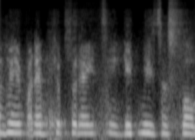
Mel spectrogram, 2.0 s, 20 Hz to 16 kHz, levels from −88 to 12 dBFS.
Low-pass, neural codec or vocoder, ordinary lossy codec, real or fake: 14.4 kHz; codec, 44.1 kHz, 0.9 kbps, DAC; Opus, 16 kbps; fake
